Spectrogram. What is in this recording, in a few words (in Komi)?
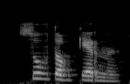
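"сувтовкерны", Komi, female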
